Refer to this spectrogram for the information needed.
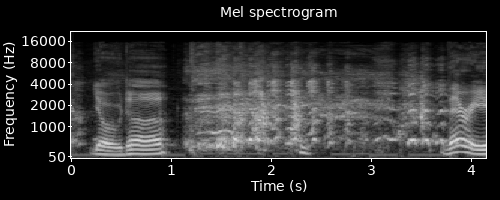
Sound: laughter

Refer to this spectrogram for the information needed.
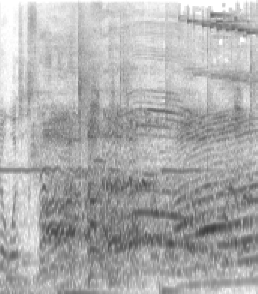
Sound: laughing

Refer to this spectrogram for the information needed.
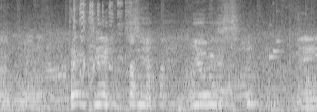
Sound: Hong-jo laughing

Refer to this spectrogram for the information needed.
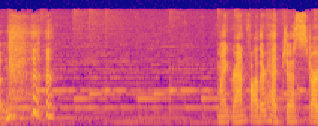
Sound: laughs

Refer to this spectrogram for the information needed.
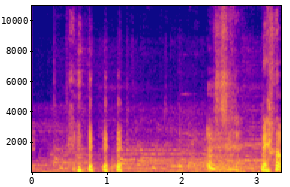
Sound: chuckles

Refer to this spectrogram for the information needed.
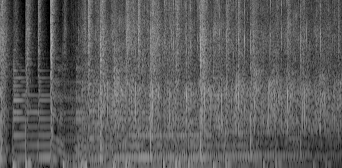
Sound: applause

